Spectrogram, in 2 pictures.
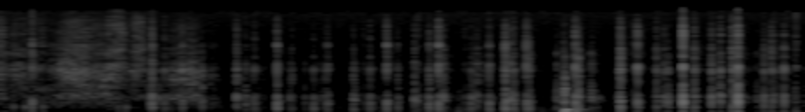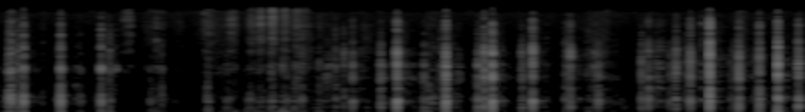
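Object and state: Cardboard box tapped and scratched with fingernails.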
